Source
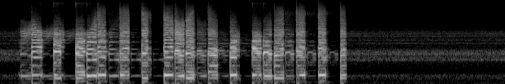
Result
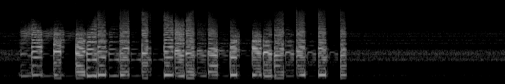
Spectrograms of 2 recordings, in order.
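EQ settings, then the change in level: HPF 470 Hz 24 dB/oct; high shelf 10000 Hz -10 dB; -8.0 dB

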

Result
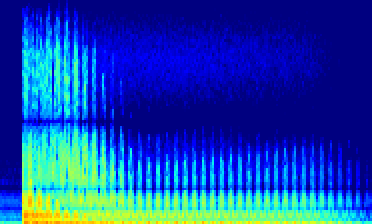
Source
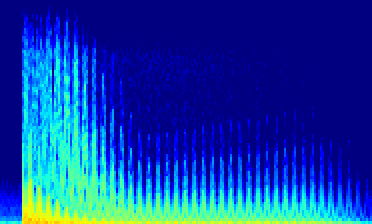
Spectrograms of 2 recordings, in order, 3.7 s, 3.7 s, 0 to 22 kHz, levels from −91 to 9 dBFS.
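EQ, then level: HPF 120 Hz 24 dB/oct; fixed phaser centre 2400 Hz, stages 8; +9.0 dB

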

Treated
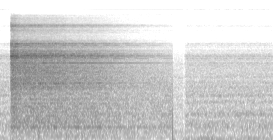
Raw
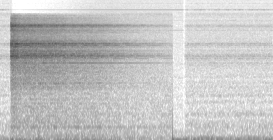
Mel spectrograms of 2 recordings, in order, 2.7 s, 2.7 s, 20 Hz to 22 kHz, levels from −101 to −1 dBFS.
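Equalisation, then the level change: HPF 370 Hz 6 dB/oct; air absorption 320 m; +9.5 dB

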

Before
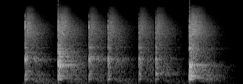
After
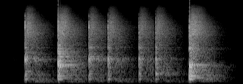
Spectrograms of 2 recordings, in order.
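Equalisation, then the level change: HPF 110 Hz 24 dB/oct; +1.5 dB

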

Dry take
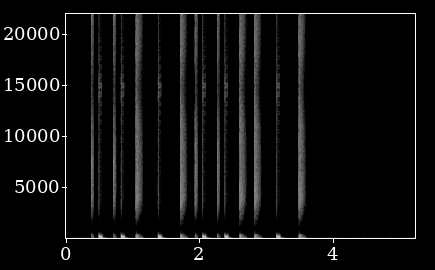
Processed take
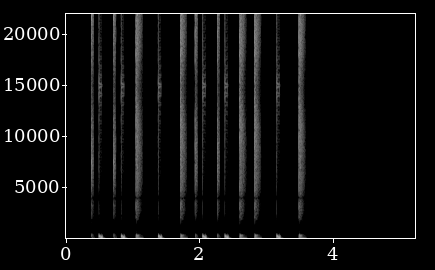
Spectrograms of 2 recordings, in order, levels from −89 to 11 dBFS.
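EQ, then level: HPF 96 Hz 12 dB/oct; high shelf 8600 Hz +10.5 dB; fixed phaser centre 810 Hz, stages 8; -4.5 dB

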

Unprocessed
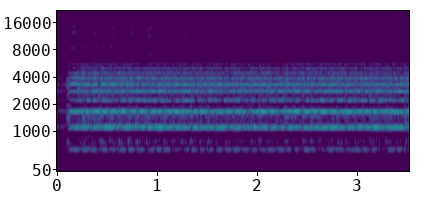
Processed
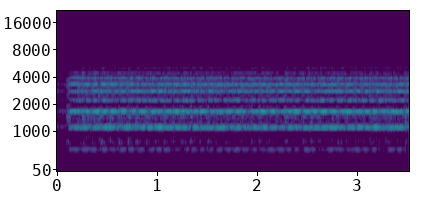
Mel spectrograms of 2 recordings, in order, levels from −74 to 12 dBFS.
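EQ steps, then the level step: LPF 3700 Hz 24 dB/oct; low shelf 450 Hz -9.5 dB; 0.0 dB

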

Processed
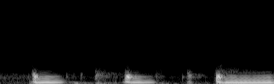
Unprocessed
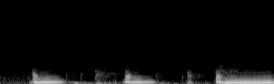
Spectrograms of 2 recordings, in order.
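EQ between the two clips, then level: bell 350 Hz +14.5 dB 1.1 oct; -3.0 dB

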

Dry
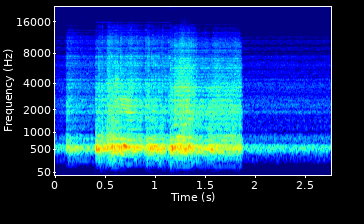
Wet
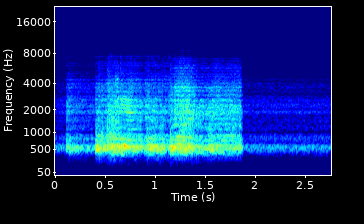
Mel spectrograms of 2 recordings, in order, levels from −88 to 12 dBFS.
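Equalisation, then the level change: Bessel high-pass 910 Hz, order 2; LPF 1700 Hz 6 dB/oct; air absorption 120 m; -2.5 dB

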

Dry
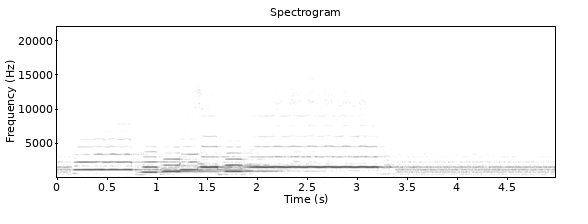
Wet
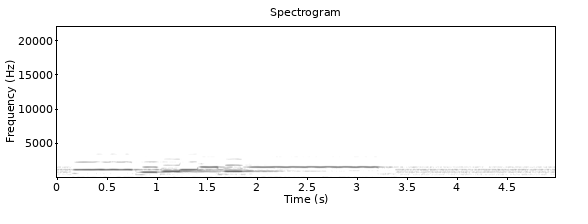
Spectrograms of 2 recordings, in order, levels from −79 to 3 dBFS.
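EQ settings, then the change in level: polynomial smoothing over 65 samples; bell 71 Hz +3 dB 0.86 oct; -1.5 dB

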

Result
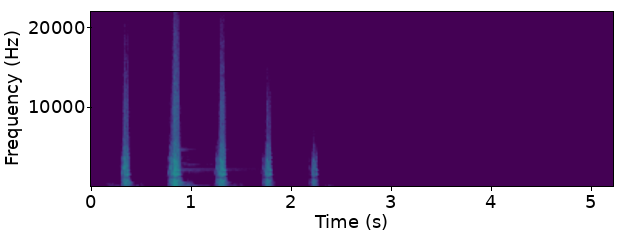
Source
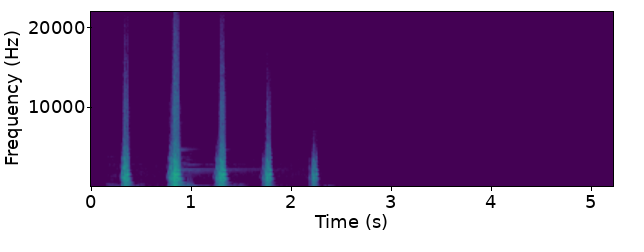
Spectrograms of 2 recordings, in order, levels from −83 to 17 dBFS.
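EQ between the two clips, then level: fixed phaser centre 470 Hz, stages 4; -3.0 dB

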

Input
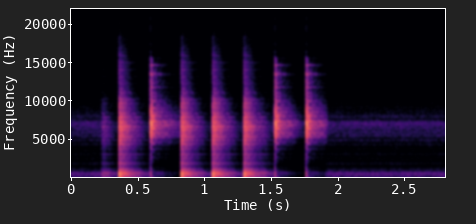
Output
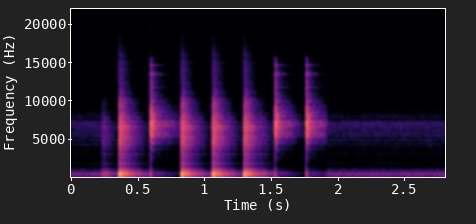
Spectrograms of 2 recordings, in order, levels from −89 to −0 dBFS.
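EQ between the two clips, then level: ten-band EQ 125 Hz +9 dB, 250 Hz +6 dB, 500 Hz +11 dB, 1000 Hz +5 dB, 4000 Hz +7 dB; -3.5 dB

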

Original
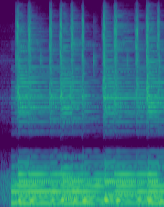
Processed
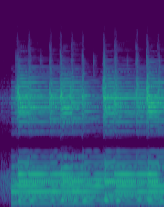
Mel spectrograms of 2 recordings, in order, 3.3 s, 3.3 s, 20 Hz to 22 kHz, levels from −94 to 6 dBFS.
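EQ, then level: HPF 1500 Hz 6 dB/oct; LPF 3200 Hz 24 dB/oct; tilt +1.5 dB/oct; 0.0 dB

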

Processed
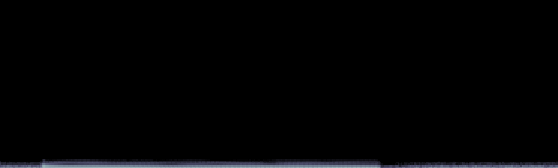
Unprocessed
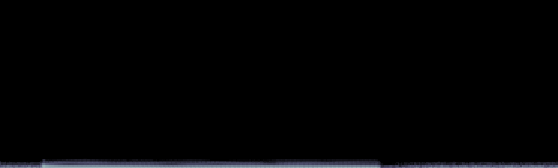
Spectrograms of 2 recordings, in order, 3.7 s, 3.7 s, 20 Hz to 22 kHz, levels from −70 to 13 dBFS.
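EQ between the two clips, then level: air absorption 160 m; 0.0 dB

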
